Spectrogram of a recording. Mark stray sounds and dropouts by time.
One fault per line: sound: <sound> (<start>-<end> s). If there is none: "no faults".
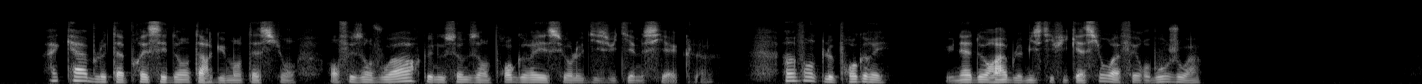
no faults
